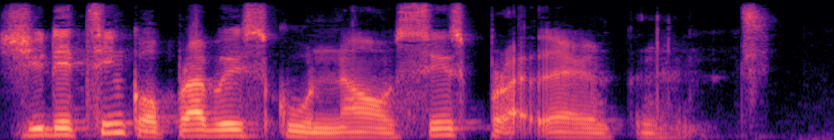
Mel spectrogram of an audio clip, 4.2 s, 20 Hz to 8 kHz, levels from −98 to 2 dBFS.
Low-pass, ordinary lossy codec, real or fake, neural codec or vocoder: 7.2 kHz; none; fake; codec, 24 kHz, 0.9 kbps, WavTokenizer, medium speech release version 2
